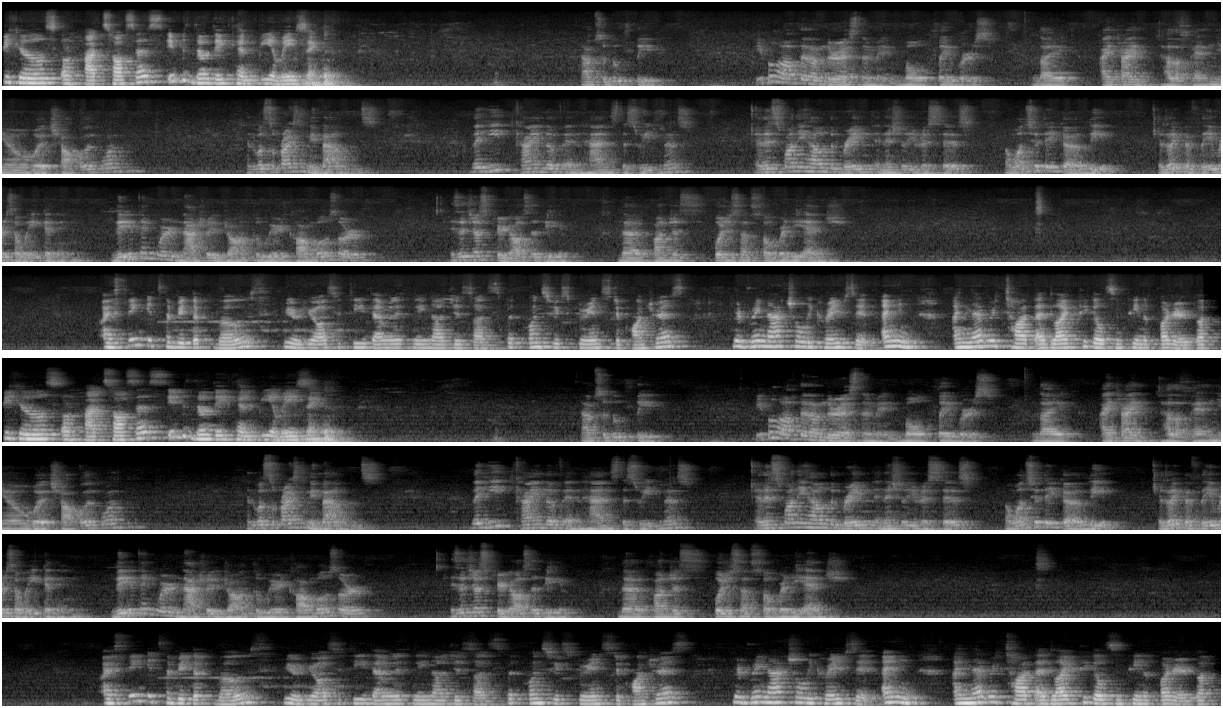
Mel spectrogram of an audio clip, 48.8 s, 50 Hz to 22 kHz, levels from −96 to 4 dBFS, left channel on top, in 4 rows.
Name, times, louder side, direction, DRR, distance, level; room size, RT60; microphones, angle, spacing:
voice 1, 0.0-3.4 37.6-39.1 39.4-42.6 42.9-43.3 43.9-48.6, equal, 70° left, 8 dB, 1.5 m, -22 dB
voice 2, 5.8-6.5 7.5-9.9 10.3-10.7 11.0-13.5 14.6-15.9 16.9-19.1 19.7-21.9 22.2-23.3 23.7-25.2 25.5-28.0 28.9-30.0 30.5-32.8, equal, 5° left, 1 dB, 3.4 m, -34 dB
11.0 x 7.5 x 4.8 m, 0.41 s
head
